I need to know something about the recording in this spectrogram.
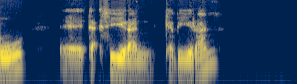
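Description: An elderly man speaks close to a microphone.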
